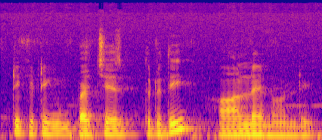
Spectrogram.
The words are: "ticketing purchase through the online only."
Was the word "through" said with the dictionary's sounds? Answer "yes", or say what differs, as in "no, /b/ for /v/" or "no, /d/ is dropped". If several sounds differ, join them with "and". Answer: no, /t/ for /θ/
